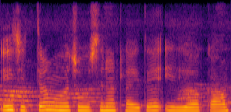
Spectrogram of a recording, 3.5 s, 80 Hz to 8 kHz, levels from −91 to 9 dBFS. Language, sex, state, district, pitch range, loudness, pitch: Telugu, female, Andhra Pradesh, Guntur, 230-255 Hz, -16 LUFS, 245 Hz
